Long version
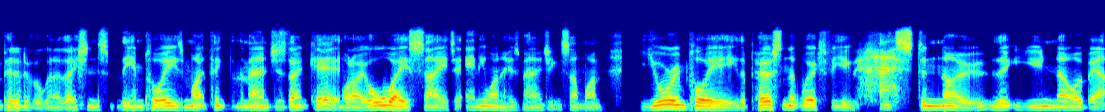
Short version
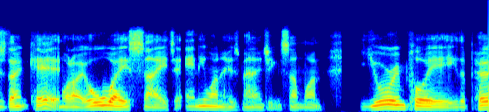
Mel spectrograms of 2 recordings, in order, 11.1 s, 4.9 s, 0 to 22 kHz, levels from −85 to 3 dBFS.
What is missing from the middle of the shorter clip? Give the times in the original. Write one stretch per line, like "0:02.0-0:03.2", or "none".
none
